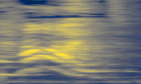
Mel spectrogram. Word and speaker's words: height: But not like height. Pero no como altura. Weight y weight son lo mismo, pero no son como height. Weight, peso y weight, esperar se pronuncia igual, pero no se pronuncia como altura, height. Porque altura, which should always rhyme with might, siempre debería rimar con might.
